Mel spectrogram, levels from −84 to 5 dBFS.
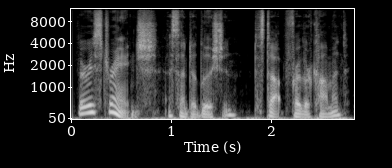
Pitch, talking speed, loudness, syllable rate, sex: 120 Hz, 170 wpm, -18 LUFS, 5.7 syllables/s, male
